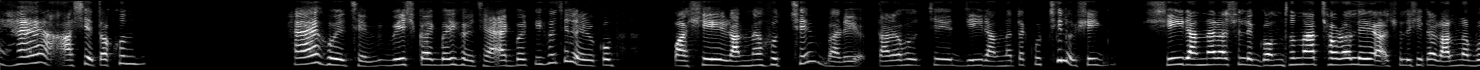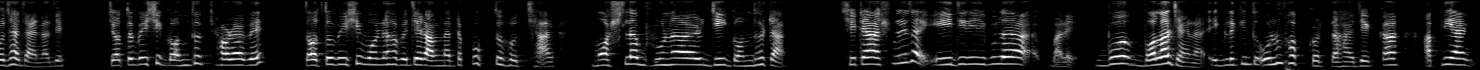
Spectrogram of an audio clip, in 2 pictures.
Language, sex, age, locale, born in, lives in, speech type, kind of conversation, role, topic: Bengali, female, 40-44, bn-BD, Bangladesh, Finland, conversation, podcast, guest, কোনো গন্ধ শুঁকলেই কি তোমার বাড়ির কথা মনে পড়ে?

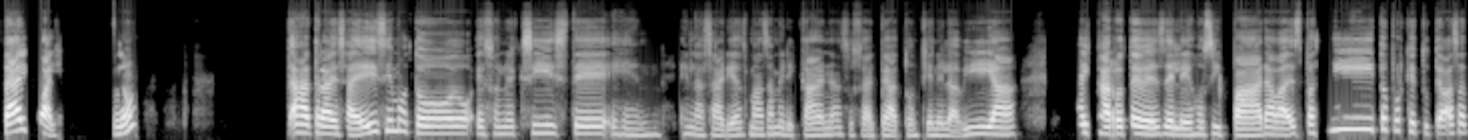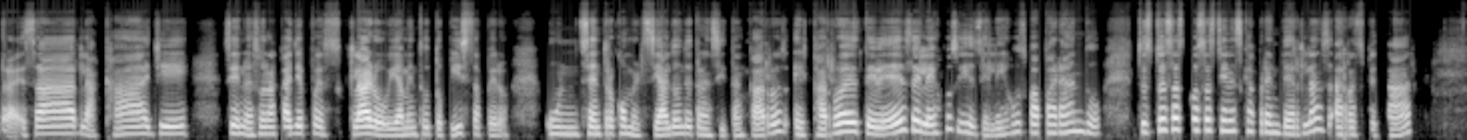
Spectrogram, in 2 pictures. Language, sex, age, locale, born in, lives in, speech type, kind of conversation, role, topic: Spanish, female, 50-54, es-CO, Colombia, United States, conversation, podcast, guest, ¿Cómo fue tu experiencia al mudarte a otro país?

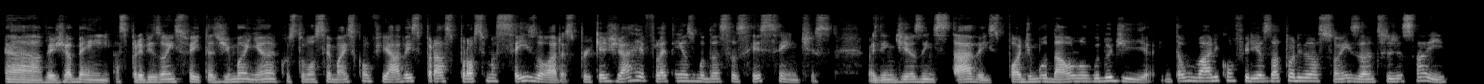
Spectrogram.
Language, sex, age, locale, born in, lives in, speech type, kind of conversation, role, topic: Portuguese, male, 30-34, pt-BR, Brazil, Spain, read, expert-assistant, expert, Como saber se as previsões do tempo que vejo na TV ou no celular são realmente confiáveis?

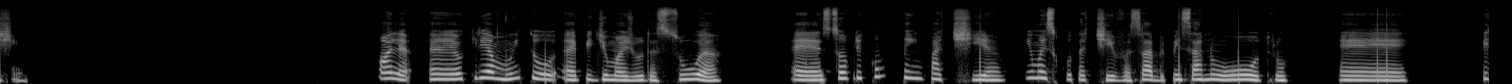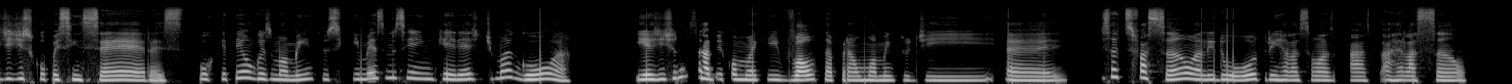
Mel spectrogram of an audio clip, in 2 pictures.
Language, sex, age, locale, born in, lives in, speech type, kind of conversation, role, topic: Portuguese, female, 35-39, pt-BR, Brazil, Portugal, conversation, advice, user, Como posso pedir desculpas de forma sincera e demonstrar empatia quando magoei alguém?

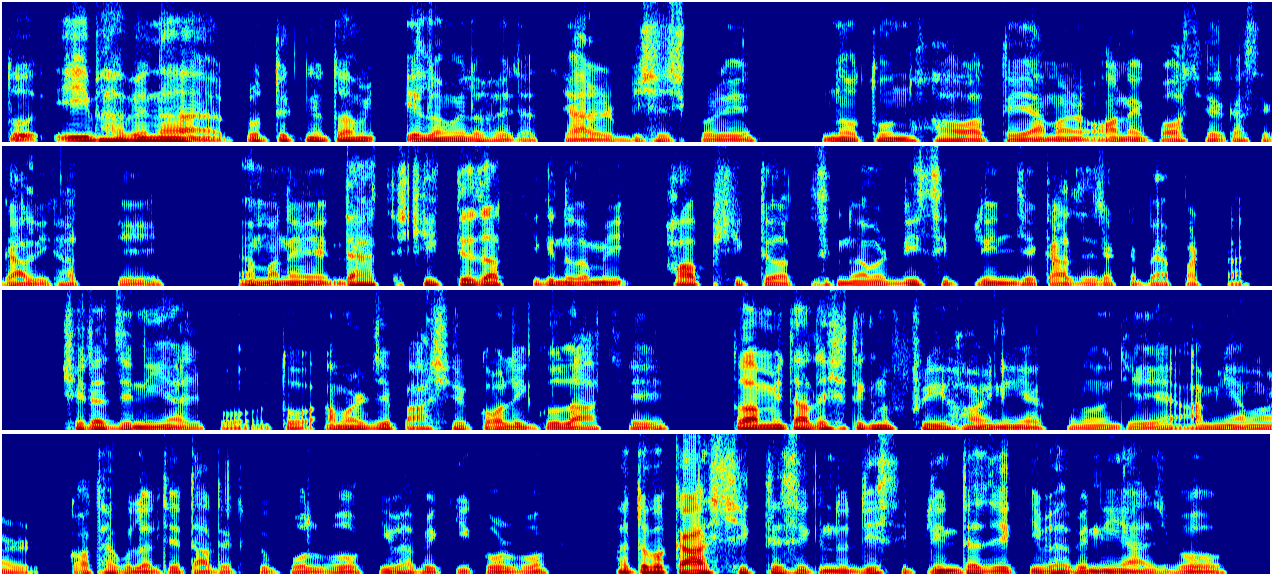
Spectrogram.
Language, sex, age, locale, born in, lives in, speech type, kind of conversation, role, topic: Bengali, male, 25-29, bn-BD, Bangladesh, Bangladesh, conversation, advice, user, রুটিন না থাকলে আপনার দিনটা সাধারণত কীভাবে কাটে?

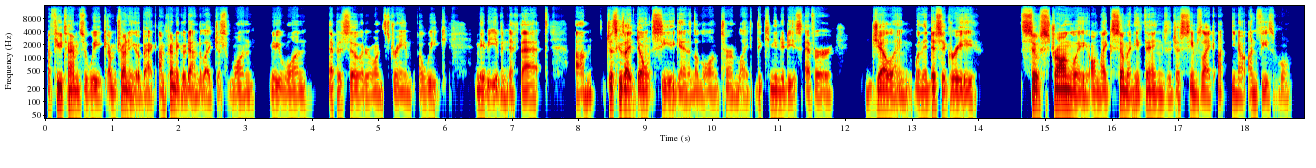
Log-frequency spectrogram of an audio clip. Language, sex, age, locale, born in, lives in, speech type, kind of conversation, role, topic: English, male, 25-29, en-US, United States, United States, conversation, advice, user, How do I resolve a disagreement with a close friend?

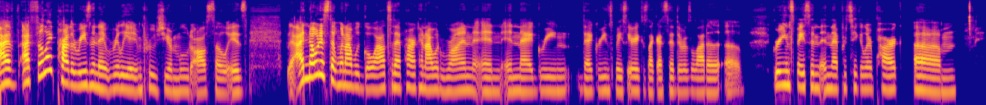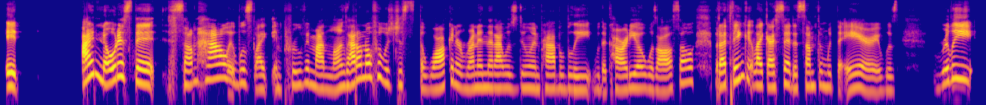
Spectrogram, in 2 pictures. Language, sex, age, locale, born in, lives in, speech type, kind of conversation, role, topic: English, female, 30-34, en-US, United States, United States, conversation, unstructured, none, How do parks and green spaces improve a community?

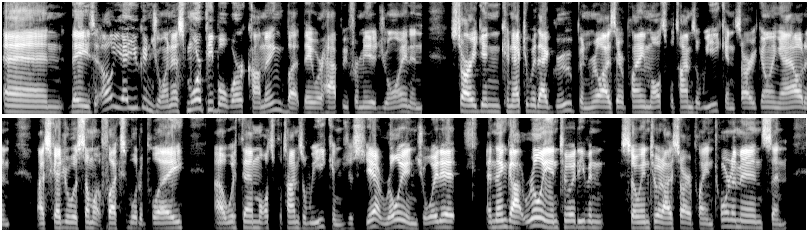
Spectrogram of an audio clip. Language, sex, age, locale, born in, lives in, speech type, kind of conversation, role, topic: English, male, 30-34, en-US, United States, United States, conversation, unstructured, none, What fun, social activities do you do to stay active outside the gym, and how do they help you connect with others?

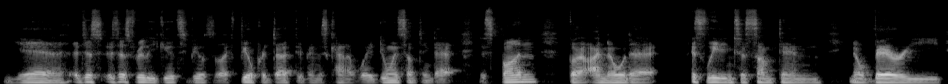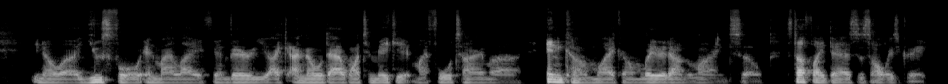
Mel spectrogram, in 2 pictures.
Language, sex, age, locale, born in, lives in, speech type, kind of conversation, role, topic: English, male, 25-29, en-US, United States, United States, conversation, unstructured, none, What hobby makes you feel proud of yourself?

